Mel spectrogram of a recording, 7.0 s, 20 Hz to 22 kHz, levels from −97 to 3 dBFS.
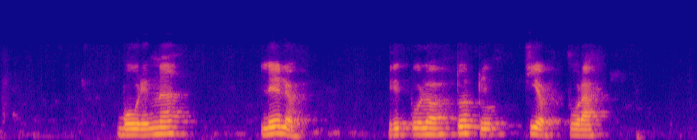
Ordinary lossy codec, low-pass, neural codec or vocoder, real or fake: Opus, 24 kbps; 7.2 kHz; codec, 16 kHz, 2 kbps, X-Codec, HuBERT features, trained on balanced general audio; fake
